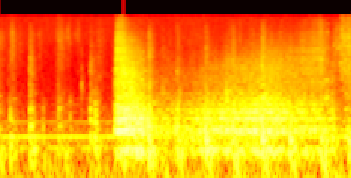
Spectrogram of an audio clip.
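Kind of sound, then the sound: household object, knocking on a door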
